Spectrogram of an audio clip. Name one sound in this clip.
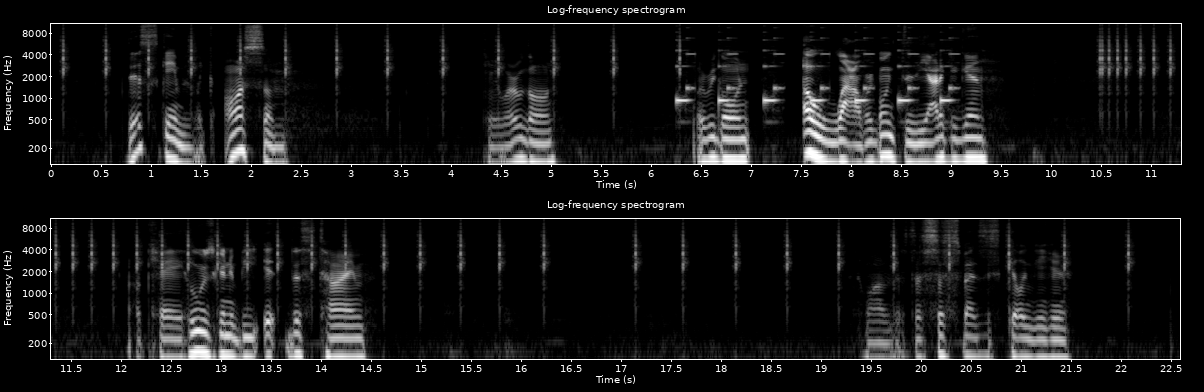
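Quick ticking clicks sound as a game's selection wheel spins.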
